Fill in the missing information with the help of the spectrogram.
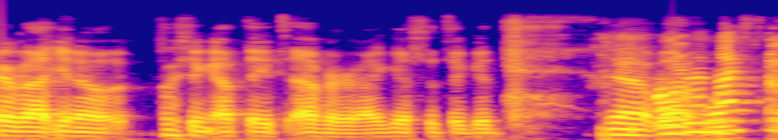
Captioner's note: laughs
